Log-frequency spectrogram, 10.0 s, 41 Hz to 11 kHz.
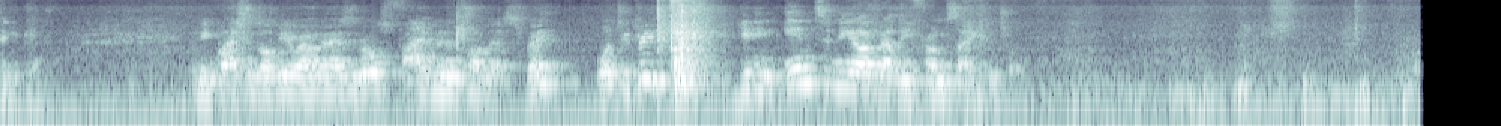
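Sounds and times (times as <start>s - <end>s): gym room noise: 0.0s - 9.5s
people moving on mats: 5.6s - 9.5s.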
